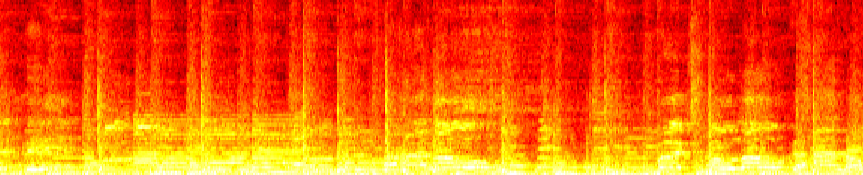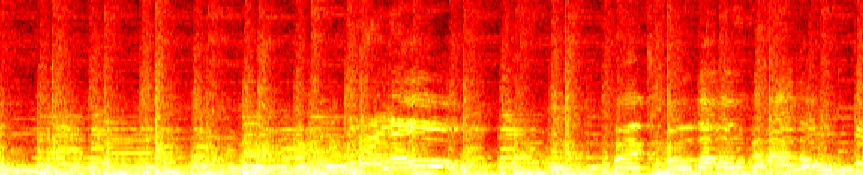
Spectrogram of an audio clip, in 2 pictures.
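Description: Live electric Chicago blues band playing a steady groove, with bass and drums under a lead line of bent notes.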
